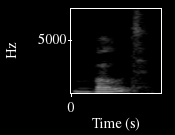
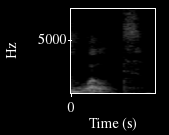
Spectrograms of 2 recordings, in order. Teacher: When you pronounce V with rounded lips, what your listener is going to hear is W, because that's the lip shape that we use for the W sound.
